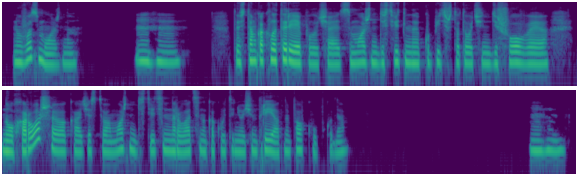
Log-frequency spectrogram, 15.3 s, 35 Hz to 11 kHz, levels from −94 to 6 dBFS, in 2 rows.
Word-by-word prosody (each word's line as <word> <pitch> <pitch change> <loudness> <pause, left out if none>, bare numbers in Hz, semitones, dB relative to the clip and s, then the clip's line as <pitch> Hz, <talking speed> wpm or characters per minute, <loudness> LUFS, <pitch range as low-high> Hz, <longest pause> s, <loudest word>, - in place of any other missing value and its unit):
Ну, 185 0 +1
возможно. 170 -6 -1 0.8
Мгм. 190 -2 -2 0.7
То - - -4
есть 185 - +1
там 200 -1 +5
как 200 +2 +5
лотерея 205 -4 +7
получается. 160 0 -2
Можно 180 0 +1
действительно 175 0 -1
купить 180 -1 -4
что-то 175 -1 -1
очень 170 0 -1
дешевое, 165 -1 +1 0.4
но 170 -2 +3
хорошего 180 - +4
качества, 170 0 -5
а - - -4
можно 185 +2 -3
действительно 170 +2 -6
нарваться 170 +1 -2
на 170 - -5
какую-то 170 +1 -8
не 170 -1 -4
очень 165 +1 -4
приятную 170 -2 -1
покупку, 185 -5 -7
да. 160 +2 -9 2.4
Мгм. 180 0 -5
175 Hz, 115 wpm, -33 LUFS, 165-185 Hz, 2.4 s, лотерея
